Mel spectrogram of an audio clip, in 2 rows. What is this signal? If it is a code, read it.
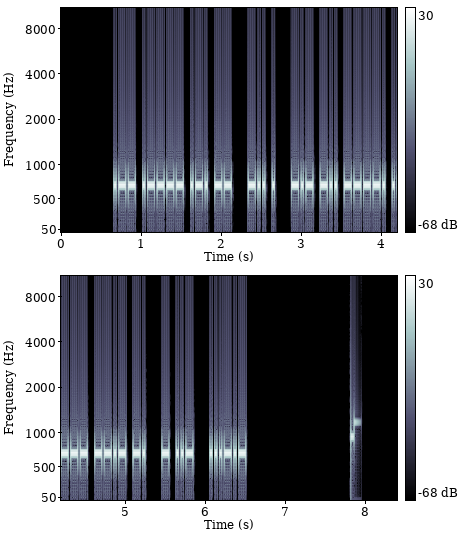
Morse code, heard as a keyed tone, about 37 wpm, 700 Hz. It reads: W1RM DE KD9JQN TU <SK>
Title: K1USN SST QSO Practice 40wpm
